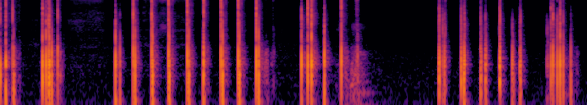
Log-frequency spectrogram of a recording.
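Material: Glass.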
